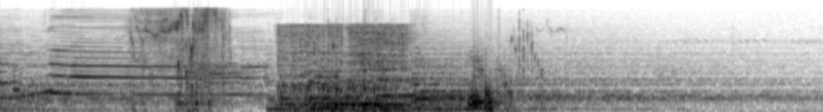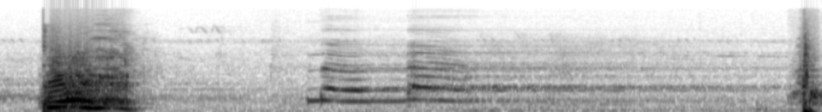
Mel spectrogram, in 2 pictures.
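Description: Cartoon soundtrack: music and comic sound effects, with a short, loud animal-like cry about four and a half seconds in and held music notes after it.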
